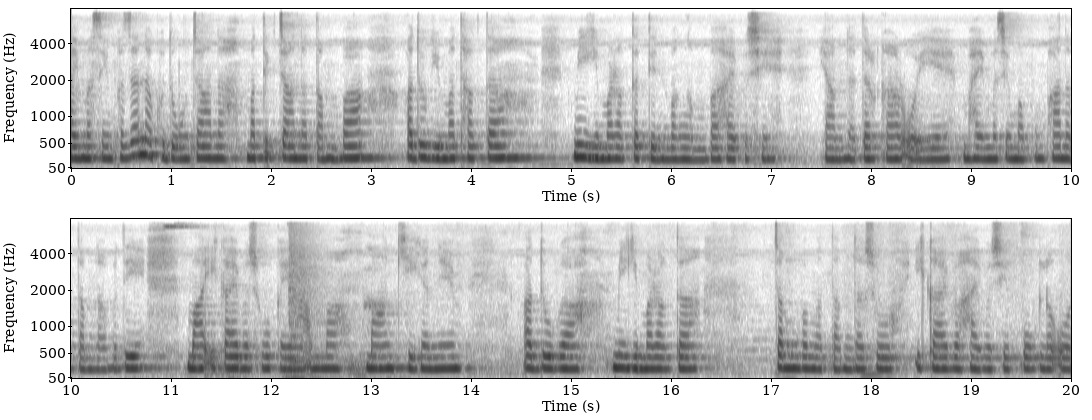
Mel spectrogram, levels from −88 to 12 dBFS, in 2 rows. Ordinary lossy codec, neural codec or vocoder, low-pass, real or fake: none; none; 7.2 kHz; real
